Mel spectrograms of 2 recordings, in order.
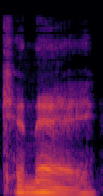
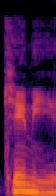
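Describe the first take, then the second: First: The name ends with an accented ay sound. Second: The name ends with a plain ee sound. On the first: The speaker calls it wrong. "I don't think there's an accent on the E, so it's probably not Kinney" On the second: The speaker calls it right. "I'm just going to go with Kinney"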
